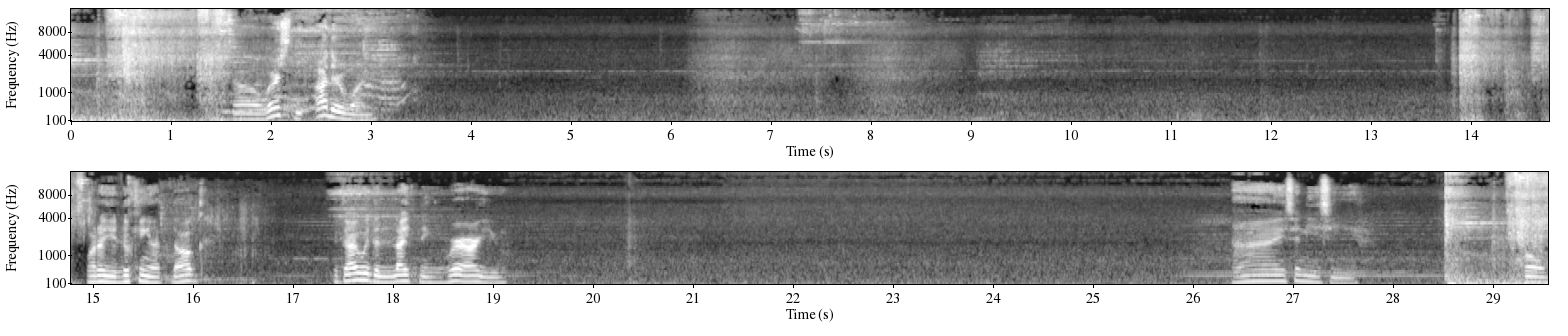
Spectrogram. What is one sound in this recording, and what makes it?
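Swords clash with sharp metallic strikes.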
